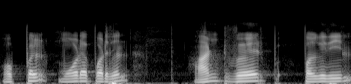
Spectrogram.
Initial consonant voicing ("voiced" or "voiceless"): voiceless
